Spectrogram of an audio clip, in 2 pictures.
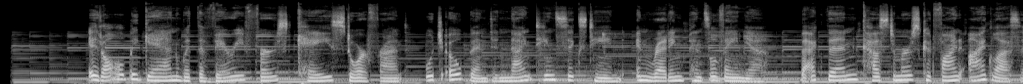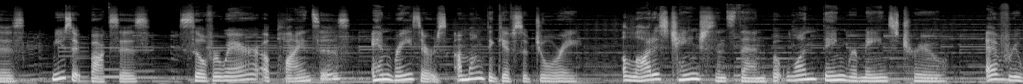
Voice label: Corporate; KAY JEWELERS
